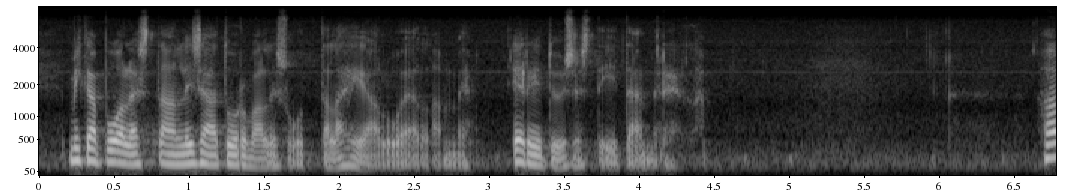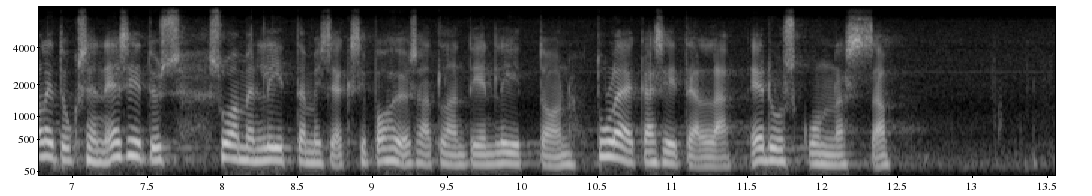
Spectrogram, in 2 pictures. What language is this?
Finnish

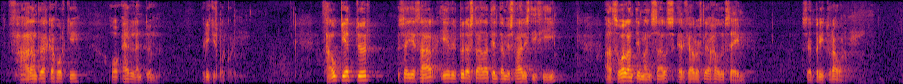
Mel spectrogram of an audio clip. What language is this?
Icelandic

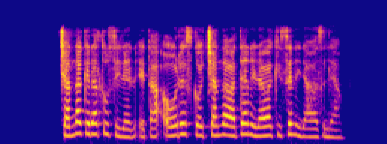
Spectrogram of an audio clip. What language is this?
Basque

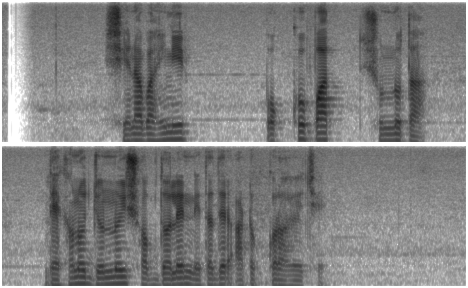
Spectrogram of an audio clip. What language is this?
Bangla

